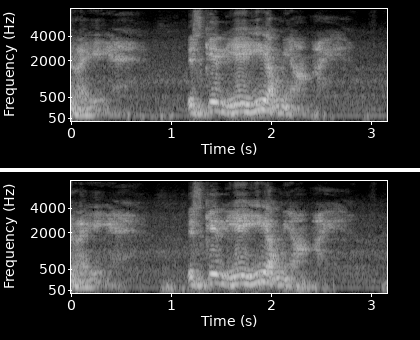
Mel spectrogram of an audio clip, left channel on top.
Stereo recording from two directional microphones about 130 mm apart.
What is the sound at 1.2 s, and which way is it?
Speech, 15° left (ahead or behind).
